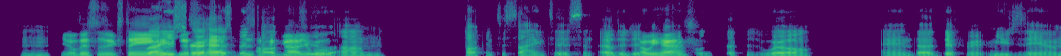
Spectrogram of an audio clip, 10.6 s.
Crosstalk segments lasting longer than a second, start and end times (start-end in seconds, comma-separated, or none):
1.4-3.4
